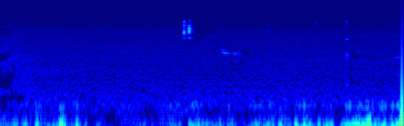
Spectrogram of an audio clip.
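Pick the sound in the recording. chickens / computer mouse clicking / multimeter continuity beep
computer mouse clicking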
